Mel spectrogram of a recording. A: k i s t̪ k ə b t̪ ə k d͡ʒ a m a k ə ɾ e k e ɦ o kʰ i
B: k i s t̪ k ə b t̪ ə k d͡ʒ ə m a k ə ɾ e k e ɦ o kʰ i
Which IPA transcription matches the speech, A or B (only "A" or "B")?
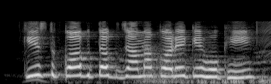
A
